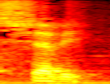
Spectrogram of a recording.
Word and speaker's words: SHEAVY: S-H-E-A-V-Y. I'm going to pronounce it like that until somebody corrects me. But I think it's called SHEAVY. It's pronounced SHEAVY.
